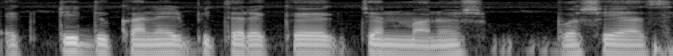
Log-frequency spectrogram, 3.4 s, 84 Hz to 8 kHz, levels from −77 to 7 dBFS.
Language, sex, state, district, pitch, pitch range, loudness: Bengali, male, Assam, Hailakandi, 110 Hz, 105-115 Hz, -19 LUFS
